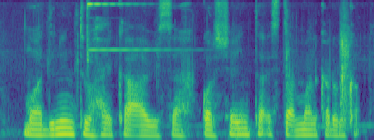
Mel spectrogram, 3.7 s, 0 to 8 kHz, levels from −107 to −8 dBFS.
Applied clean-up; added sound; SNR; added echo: none; Bicycle bell; 12 dB; none.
